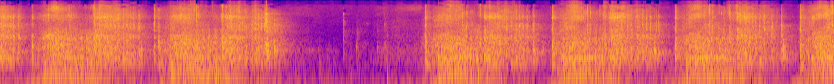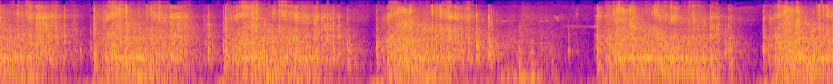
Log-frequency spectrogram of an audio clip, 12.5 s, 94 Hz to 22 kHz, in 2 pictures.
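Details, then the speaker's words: Ryobi BR42 backpack blower that sat one to two years, pull-started with choke: repeated cord cranks about every two seconds, short whirring rasps that never catch. No start after storage; carb fuel pump diaphragm hardened and stuck. "there's probably just some old cruddy fuel in there and that's what's causing it not to run"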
